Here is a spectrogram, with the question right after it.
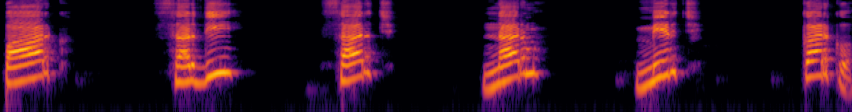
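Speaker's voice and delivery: word-list drill, a clear pause after each word, mostly rising; direct word reading. Shown as a demonstration. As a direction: read each word whole as a separate item, lifting the end. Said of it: "direct पढ़ के देखेंगे".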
